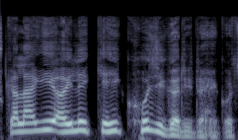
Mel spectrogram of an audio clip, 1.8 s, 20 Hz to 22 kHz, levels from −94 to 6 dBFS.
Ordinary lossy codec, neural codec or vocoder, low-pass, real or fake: none; none; 14.4 kHz; real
